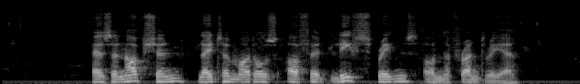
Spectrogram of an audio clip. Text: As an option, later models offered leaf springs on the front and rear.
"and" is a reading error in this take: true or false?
true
